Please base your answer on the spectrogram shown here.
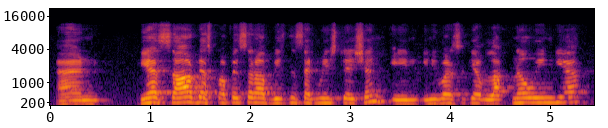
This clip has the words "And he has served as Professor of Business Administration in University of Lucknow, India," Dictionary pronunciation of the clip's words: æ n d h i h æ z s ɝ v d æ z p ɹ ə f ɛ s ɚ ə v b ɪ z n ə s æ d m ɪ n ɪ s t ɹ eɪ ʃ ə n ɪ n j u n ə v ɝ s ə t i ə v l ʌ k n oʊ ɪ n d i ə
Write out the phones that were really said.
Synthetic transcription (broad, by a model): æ n d h i h æ z s ɝ v d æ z p ɹ ə f ɛ s ɚ ə v b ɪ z n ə s æ d m ɪ n ɪ s t ɹ eɪ ʃ ə n ɪ n j u n ə v ɝ s ə t i ə v l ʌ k n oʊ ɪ n d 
